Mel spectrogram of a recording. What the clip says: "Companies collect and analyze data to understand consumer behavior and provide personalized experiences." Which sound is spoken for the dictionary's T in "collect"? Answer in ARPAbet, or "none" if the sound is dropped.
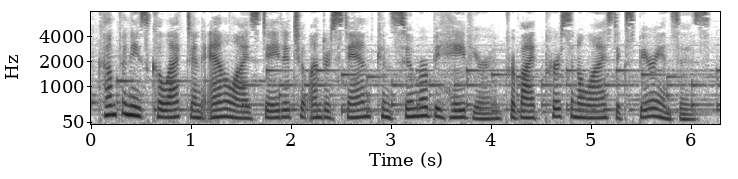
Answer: T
